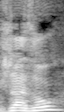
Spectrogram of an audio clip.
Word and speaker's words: Jason: Bonjour, Jason. Ouais, ça se prononce plutôt Jason comme à l'américaine.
